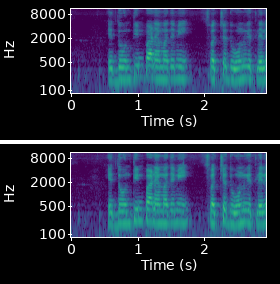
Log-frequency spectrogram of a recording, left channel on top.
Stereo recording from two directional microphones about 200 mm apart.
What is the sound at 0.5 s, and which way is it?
A woman's voice, 35° right (ahead or behind).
